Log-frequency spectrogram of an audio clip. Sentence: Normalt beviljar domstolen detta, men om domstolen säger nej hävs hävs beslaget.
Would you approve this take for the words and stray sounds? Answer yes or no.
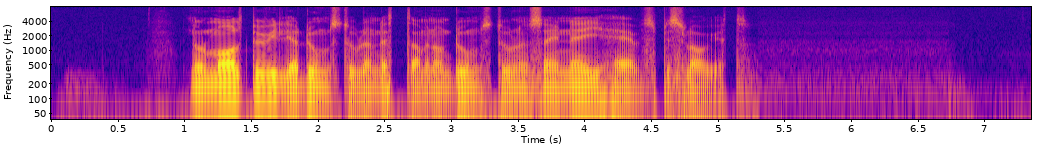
no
